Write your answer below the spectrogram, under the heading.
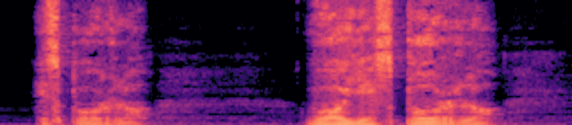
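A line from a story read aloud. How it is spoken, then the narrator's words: Panicked exclamation. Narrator (Italian): esclamò Dorian Gray, mentre uno strano senso di panico si impossessava di lui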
